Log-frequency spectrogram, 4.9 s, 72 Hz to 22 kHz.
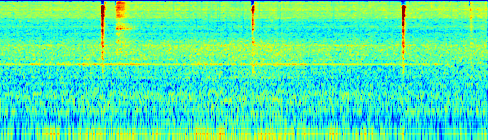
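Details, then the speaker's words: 2010 Subaru Forester, key on engine off, intermittent crank no start: sharp relay clicks about every 1.5 s over steady fan roar; ECM cycling radiator fan relay 2 and AC compressor; test connector found wrongly connected. "radiator fan relay number two is also being switched on and on on and off that is not normal but the ECM is commanding it"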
